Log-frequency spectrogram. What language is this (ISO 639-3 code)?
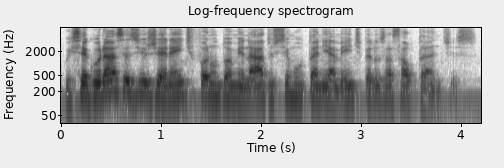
por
